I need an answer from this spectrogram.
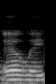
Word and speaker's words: Elay: It is me, LA, pronounced like LA from the.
